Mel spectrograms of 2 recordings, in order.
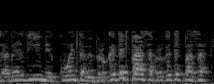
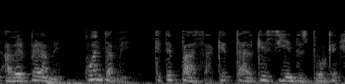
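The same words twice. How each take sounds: First: A pressing, insistent parent, a little higher; pushy parent. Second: Softer, slower, patient questions; calm parent. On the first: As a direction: hound the kid for answers. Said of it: "estamos todo el tiempo encima de ellos". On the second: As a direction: gently invite the kid to talk. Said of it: "en lugar de decirle". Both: Retold or imitated.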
